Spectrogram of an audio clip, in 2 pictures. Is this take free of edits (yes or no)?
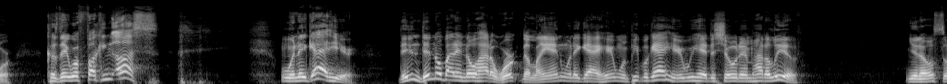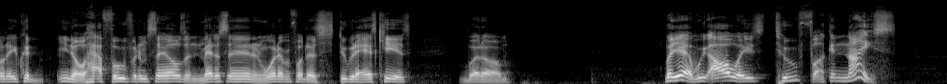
yes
